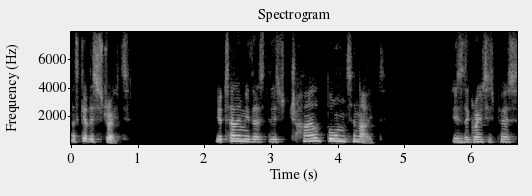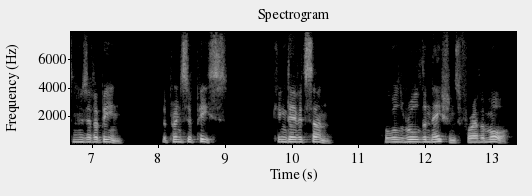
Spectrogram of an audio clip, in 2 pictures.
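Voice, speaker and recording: A man's voice: on the high side, measured pace, pauses often, a little mellow, close to an everyday voice. A British man playing a grumpy, sleep-deprived, sceptical husband in a dramatic verse reading, grumbling with sarcasm. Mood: incredulous, scornful.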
